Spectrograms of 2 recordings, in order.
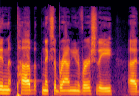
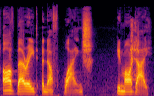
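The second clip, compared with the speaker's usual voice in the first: Michael Caine accent; 5 semitones lower than usual. Shown as a demonstration. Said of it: "I'm just gonna do Michael Caine".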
